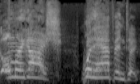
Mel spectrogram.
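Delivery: loud, high mock panic; panicked shout. Congregation mocking their own panic in the storm, shouted high and loud. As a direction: shout it like people caught off guard by a storm. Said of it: "and we're like".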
